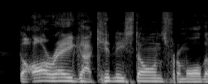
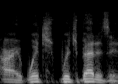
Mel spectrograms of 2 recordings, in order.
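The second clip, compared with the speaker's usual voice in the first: put-on whisper. Retelling a girl asking which bed at night: imitating a whisper. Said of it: "she's whispering to him".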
